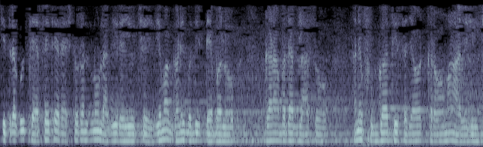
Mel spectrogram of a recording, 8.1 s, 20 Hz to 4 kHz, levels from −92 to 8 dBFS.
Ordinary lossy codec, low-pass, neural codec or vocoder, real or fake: MP3, 16 kbps; 3.6 kHz; none; real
